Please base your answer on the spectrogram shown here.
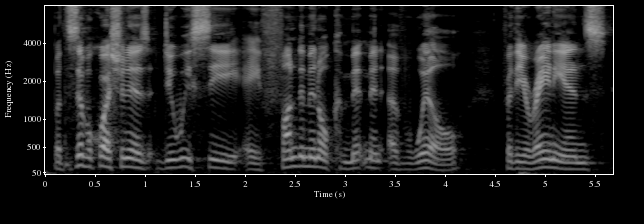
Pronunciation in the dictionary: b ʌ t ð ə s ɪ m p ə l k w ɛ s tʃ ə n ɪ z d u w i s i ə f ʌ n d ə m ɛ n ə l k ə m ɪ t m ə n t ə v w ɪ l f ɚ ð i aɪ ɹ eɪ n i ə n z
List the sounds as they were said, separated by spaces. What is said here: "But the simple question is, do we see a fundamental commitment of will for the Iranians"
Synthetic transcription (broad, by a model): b ʌ t ð ə s ɪ m p l k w ɛ s tʃ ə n ɪ z d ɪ w i s i ə f ʌ n d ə m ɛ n l k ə m ɪ t m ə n t ə v w ɪ l f ɚ ð i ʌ ɹ eɪ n i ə n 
